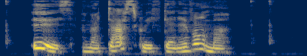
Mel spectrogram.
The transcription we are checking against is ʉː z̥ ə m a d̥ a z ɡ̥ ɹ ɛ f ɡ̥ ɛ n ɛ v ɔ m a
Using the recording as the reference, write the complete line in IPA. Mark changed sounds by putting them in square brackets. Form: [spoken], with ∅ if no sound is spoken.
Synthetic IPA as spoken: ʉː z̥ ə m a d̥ a [s] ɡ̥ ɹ [i] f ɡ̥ ɛ n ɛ v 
